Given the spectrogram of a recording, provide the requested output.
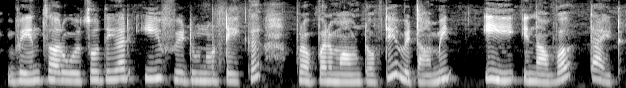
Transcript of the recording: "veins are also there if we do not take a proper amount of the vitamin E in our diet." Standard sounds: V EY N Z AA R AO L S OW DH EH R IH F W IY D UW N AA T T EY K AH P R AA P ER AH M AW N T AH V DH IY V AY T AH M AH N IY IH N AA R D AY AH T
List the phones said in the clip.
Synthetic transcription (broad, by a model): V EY N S AA R AO L S OW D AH R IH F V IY D UW N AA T T EY K P R AA P ER AH M AW N T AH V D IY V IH T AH M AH N IY IH N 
